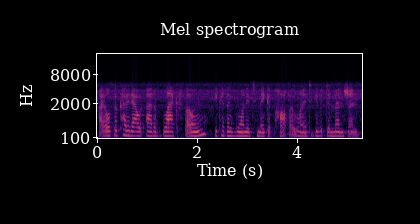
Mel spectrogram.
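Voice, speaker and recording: A woman's voice: medium pitch, level tone, a little fast. A woman with a sore throat from being sick, chatting enthusiastically as she shows off her craft projects in a casual vlog. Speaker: craft vlogger. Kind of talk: casual project show-and-tell. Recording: muffled lo-fi sound with clear background noise.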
